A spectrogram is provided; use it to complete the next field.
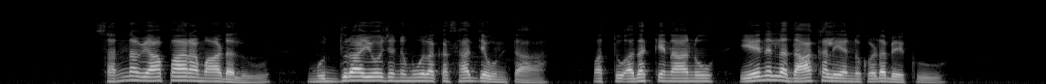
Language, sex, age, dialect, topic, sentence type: Kannada, male, 31-35, Coastal/Dakshin, banking, question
